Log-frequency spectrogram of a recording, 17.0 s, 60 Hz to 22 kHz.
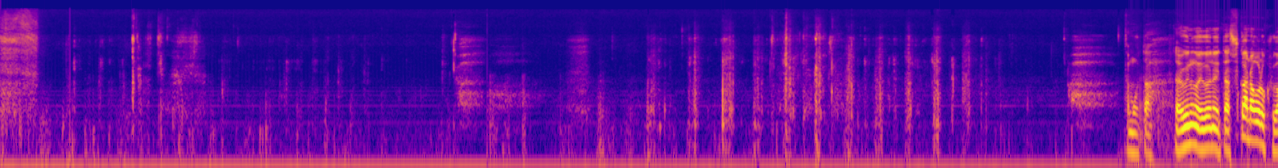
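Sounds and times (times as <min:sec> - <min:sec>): crunchy chewing: 0:00.1 - 0:05.2, 0:07.8 - 0:13.6.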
